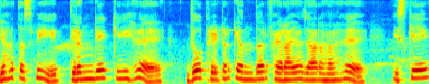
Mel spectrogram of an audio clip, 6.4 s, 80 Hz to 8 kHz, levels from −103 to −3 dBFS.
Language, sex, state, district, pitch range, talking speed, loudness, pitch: Hindi, female, Uttar Pradesh, Jyotiba Phule Nagar, 190-225 Hz, 150 wpm, -15 LUFS, 205 Hz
